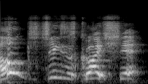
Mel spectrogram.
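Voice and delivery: high, slow, drawn-out mock alarm; retold panic. Both players fleeing the invader at the lift, mock panicked. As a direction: blurt a hammed-up panicked oath. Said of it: "I panicked and yelled".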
